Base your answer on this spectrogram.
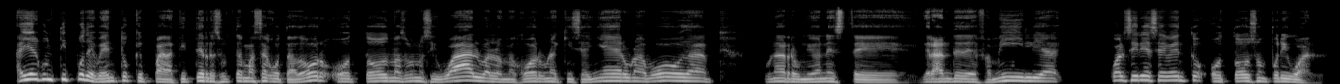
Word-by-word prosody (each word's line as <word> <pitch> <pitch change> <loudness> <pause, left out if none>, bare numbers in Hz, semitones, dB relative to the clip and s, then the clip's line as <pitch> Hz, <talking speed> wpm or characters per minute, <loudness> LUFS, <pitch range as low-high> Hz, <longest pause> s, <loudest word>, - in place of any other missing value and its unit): ¿hay 210 +7 +5
algún 230 -2 +4
tipo 235 0 +2
de 190 - +5
evento 155 +6 -1
que 155 - -2
para 125 -5 -1
ti 130 - -4
te 165 +7 +2
resulta 135 0 -2
más 145 0 -1
agotador, 135 - 0
o 135 - -3
todos 145 +4 -1
más 145 -2 -2
o 145 - -4
menos 150 -5 -2
igual, 165 +9 +4
o 150 - 0
a - - 0
lo 130 -3 -1
mejor, 120 +5 -2
una 135 -2 -3
quinceañera, 140 +9 -1
una 155 -2 -1
boda, 160 -3 +1 0.5
una 140 +5 -1
reunión, 125 0 0
este, 105 -8 -2
grande 130 +2 +1
de 125 -3 0
familia? 155 - +1 0.5
¿Cuál 190 +1 0
sería 195 +2 +3
ese 190 0 0
evento 190 0 -2
o 140 - -3
todos 150 +2 -1
son 145 -3 -3
por 140 0 -2
igual? 120 -8 -1
140 Hz, 185 wpm, -25 LUFS, 125-165 Hz, 0.5 s, hay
